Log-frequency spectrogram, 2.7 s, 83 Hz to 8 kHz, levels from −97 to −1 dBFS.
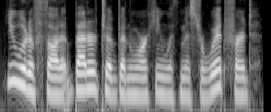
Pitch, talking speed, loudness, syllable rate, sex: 190 Hz, 285 wpm, -19 LUFS, 6.3 syllables/s, female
